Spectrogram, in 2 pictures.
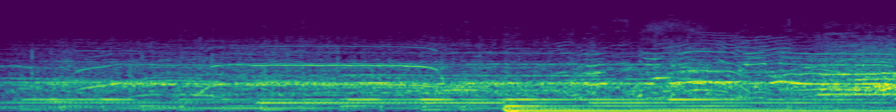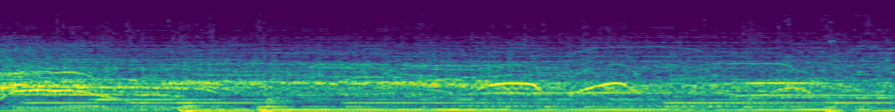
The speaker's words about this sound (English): A group of women waving banners gather round to cheer them on.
